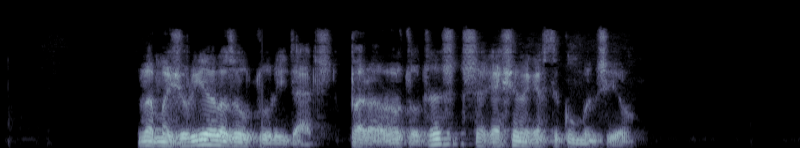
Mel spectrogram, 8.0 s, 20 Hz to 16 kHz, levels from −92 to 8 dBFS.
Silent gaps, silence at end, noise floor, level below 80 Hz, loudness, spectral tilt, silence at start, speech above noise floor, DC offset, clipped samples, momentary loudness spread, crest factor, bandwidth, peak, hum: none; 1.7 s; under -90 dBFS; -58 dBFS; -26 LUFS; -6 dB/octave; 1.4 s; over 64 dB; under 0.1%; under 0.1%; 13 LU; 18 dB; 7.8 kHz; -8 dBFS; none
